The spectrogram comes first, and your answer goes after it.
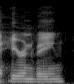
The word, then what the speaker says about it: Heerenveen: came in from SC Heerenveen, or how do you say that? Heerenveen? Yeah, Heerenveen. Which I did actually loan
